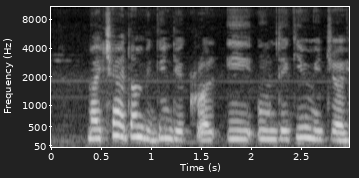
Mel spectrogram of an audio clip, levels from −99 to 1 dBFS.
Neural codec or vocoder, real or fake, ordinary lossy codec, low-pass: none; real; none; none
